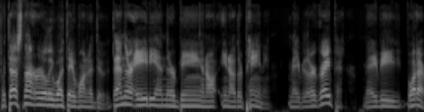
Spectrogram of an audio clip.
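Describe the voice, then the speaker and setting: In a very clean recording with a silent background and a dry, close sound with no echo, a man with a Philadelphia accent speaks at a fairly high pitch with lively intonation. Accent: Philadelphia American. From Philadelphia, US. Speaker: podcast host. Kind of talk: casual interview. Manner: casual and chatty.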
